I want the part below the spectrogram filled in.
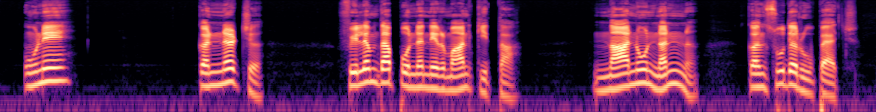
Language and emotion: Dogri, neutral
